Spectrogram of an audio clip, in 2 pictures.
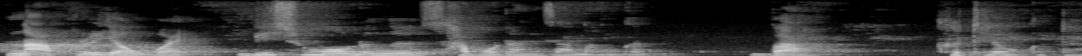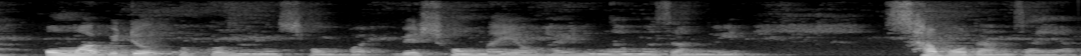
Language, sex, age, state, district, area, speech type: Bodo, female, 60+, Assam, Chirang, rural, spontaneous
